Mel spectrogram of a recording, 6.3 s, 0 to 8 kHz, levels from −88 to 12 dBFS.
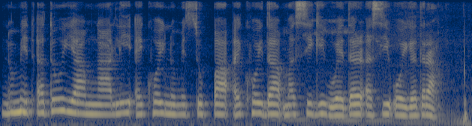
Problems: background sounds at intervals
